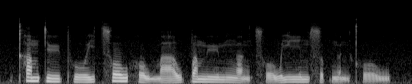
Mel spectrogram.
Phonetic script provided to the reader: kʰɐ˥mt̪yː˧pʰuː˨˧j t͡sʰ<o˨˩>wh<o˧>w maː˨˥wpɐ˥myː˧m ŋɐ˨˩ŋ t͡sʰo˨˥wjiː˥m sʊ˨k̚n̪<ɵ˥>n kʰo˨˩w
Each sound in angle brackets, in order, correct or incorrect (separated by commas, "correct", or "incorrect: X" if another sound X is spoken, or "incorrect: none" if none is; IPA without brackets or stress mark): incorrect: o˥, incorrect: o˨˩, incorrect: ɵ˨˩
